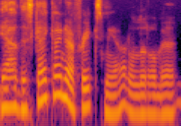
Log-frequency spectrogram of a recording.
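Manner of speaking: whispering under breath. Voicing Sven muttering to the people next to him: whispering under his breath. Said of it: "kinda says it under his breath".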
